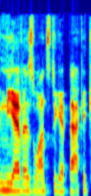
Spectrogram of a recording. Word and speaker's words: Nieves: moving on, Tiffany Nieves, which, by the way, every time I see her name, I want to pronounce it Neves. So thankfully it's Nieves.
